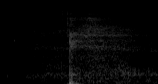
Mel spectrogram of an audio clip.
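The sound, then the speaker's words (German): A person yawning: after a couple of faint clicks, a long, drawn-out breathy exhale swells quickly and holds for over a second before easing off, soft overall. “Das habe ich gähnen müssen. Ich gähne beim Podcast.”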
